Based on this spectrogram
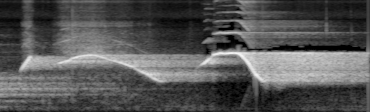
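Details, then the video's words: Common hill myna mimicking human speech: two loud whistled phrases, each jumping up, holding a steady tone, then sliding down in a smooth arch, the second stronger and longer; quiet room otherwise. "BEO NGOMONG WOW VIRAL"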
